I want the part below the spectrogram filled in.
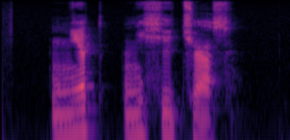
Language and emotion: Russian, neutral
